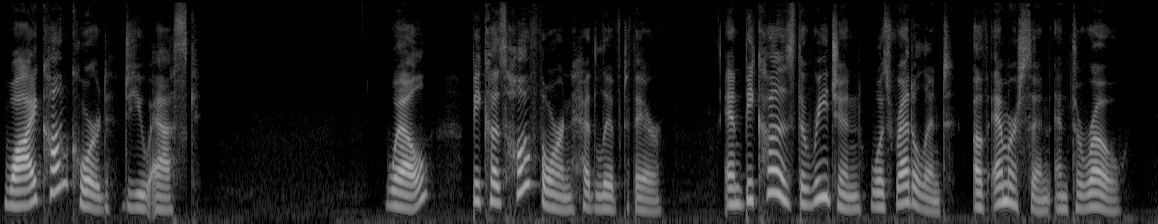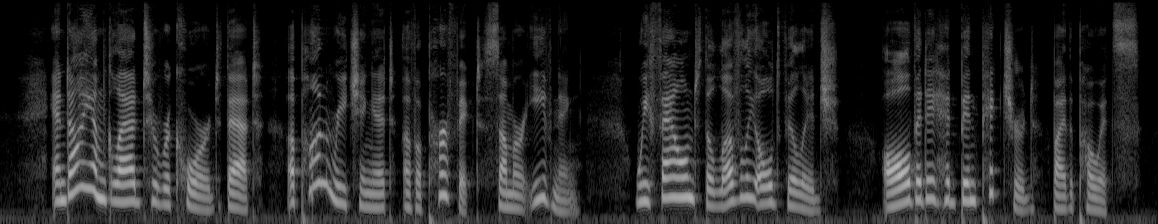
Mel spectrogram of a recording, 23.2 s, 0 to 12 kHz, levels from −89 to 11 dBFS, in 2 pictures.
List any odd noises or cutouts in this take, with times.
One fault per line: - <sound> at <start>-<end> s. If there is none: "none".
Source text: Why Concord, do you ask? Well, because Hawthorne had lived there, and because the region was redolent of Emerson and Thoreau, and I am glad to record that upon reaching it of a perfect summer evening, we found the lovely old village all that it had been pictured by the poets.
none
